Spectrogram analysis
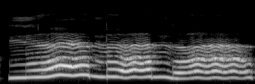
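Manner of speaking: loud, high booming moo; mooing moose. Acted. Lonely moose moos loudly across the ice.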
